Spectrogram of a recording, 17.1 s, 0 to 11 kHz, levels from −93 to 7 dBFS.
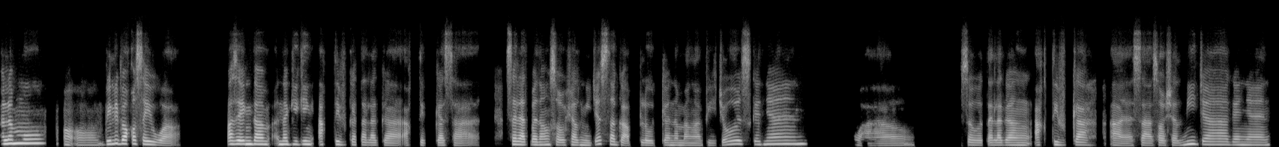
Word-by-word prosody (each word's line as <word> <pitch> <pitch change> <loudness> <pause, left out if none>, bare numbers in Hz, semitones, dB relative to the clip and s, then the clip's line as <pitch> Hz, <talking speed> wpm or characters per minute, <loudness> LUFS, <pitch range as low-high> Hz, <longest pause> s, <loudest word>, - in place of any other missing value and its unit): Alam 275 +2 +9
mo 300 0 +8 0.5
oo. 200 -3 -3 0.3
Bilib 255 +3 +3
ako 275 +1 +4
sa'yo, 230 -4 +3
ah, 160 -1 -2 0.6
kasi 250 +1 +7
ang 250 - +8
dam 240 -1 +8 0.2
nagiging 235 0 +3
active 215 -1 -1
ka 205 - -3
talaga. 175 -3 -3
Active 175 -1 -9
ka 175 -1 +1
sa 165 -2 -7 0.4
sa 230 - 0
lahat 205 -1 +5
ba 205 - +3
ng 205 +1 0
social 190 -1 -1
medias 230 +10 -2
nag-a-upload 175 -4 -2
ka 180 - -3
ng 170 0 -5
mga 165 0 -5
videos, 220 +10 -3
ganyan? 255 +3 -1 0.7
Wow! 155 +2 -10 0.6
So, 180 -2 -3
talagang 180 -1 -1
active 185 0 -4
ka, 190 -2 -1 0.2
ah, 155 -2 -2
sa 165 -2 -2
social 170 0 -4
media, 220 -3 0
ganyan, 195 -1 -4
195 Hz, 135 wpm, -23 LUFS, 175-235 Hz, 0.7 s, Alam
